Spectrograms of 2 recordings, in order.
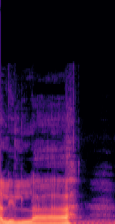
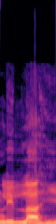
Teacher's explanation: sukunkan huruf Ha ini kalau kita berwakaf atau berhenti tepat di huruf ha maka kita baca lillah Jangan dibaca lillahi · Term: kita sukunkan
